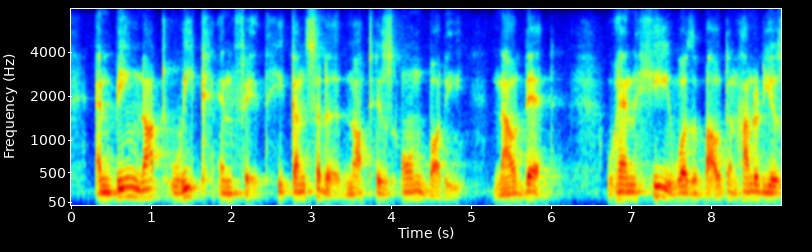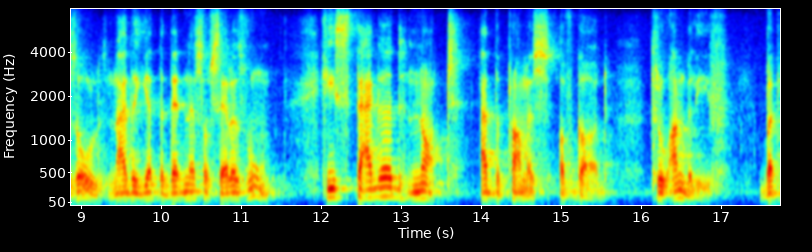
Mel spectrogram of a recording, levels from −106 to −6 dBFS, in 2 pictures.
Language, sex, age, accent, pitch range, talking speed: English, male, 50-69, Indian, 90-125 Hz, 135 wpm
